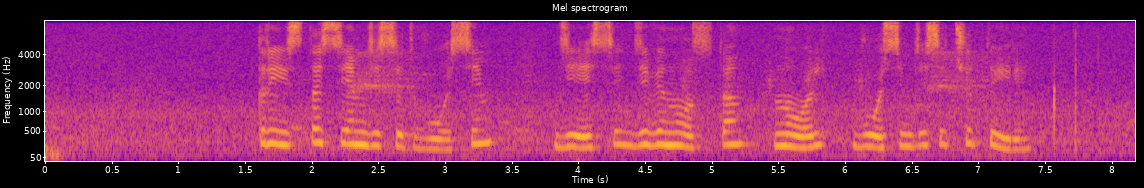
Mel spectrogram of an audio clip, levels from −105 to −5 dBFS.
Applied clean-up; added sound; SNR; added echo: none; Wild animals; 15 dB; none.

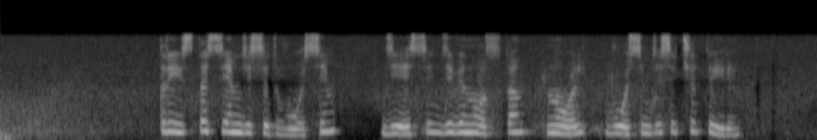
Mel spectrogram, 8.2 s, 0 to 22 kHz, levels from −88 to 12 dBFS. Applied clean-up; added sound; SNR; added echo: neural mask model Resemble Enhance denoiser.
